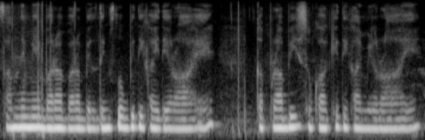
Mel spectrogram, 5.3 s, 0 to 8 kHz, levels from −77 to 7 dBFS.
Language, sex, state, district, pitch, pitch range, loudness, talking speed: Hindi, female, Arunachal Pradesh, Papum Pare, 175 Hz, 170-185 Hz, -14 LUFS, 200 wpm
